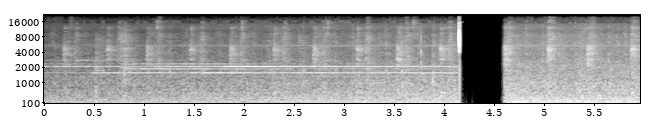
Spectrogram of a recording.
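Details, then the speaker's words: Vintage United swinging bell clock after waxing the bell's wood block and oiling the movement: faint soft ticking over quiet room hum, no squeak; quiet normal running. "so here we go no more squeak don't hear the clock running that's what most people want"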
